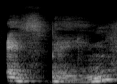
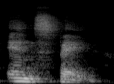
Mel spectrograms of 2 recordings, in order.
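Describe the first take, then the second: First: Spain said espen with an added e; wrong espain. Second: En Spain joined, no e before Spain; linked en Spain. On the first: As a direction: show the extra e before Spain. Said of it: "No digo". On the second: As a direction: glue the n onto Spain. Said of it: "únelo con la N de en". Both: Shown as a demonstration.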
